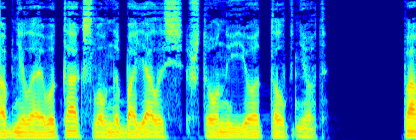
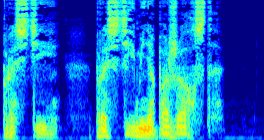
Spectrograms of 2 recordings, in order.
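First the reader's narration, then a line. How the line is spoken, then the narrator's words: Whisper. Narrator (Russian): он прошептал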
